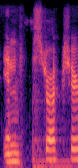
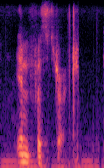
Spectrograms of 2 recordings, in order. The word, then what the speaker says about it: infrastructure: The word infrastructure, some people say the R, infrastructure, and some people don't, infrastructure. So you can say the R or not say the R. Both are okay.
